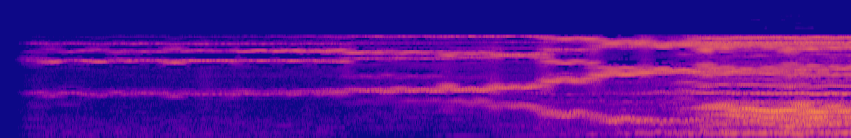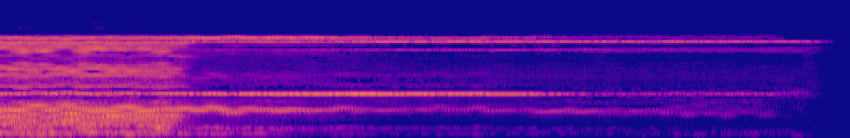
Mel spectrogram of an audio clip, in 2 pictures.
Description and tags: Tone Shift
Swelling/morphing bright metallic sound. "Swirling" character with vocal-like moving lower formants
bright, voice, swirl, metallic, swell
